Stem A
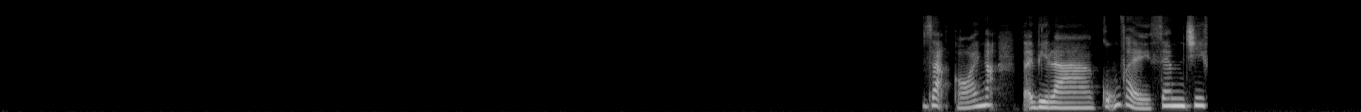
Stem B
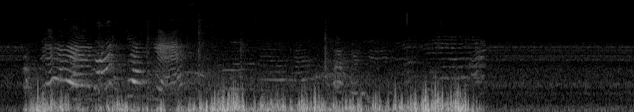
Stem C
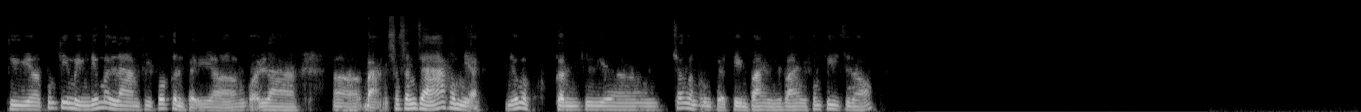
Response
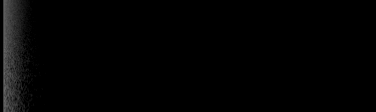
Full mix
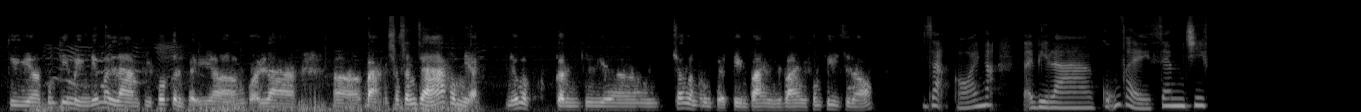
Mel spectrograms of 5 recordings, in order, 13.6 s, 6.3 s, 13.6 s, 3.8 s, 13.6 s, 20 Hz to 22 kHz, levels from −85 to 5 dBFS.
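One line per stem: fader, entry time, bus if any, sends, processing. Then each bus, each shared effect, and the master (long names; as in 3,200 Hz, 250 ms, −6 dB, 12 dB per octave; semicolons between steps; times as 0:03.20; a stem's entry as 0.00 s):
−15.0 dB, 0.00 s, no send, no processing
−10.5 dB, 0.00 s, no send, no processing
+1.5 dB, 0.00 s, no send, high-pass filter 690 Hz 12 dB per octave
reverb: not used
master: no processing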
